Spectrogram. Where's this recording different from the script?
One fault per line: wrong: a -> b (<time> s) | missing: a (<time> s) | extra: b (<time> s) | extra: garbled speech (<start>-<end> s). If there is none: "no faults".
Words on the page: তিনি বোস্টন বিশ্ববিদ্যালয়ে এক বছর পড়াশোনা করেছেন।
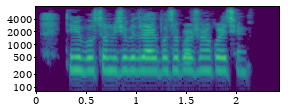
no faults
